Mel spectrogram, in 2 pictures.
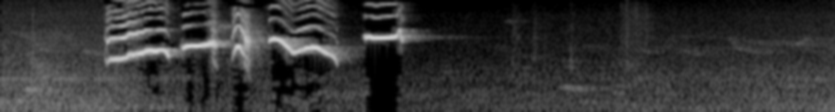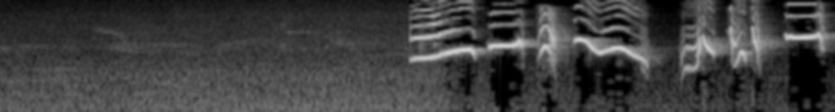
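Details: Wild-caught female oriental magpie-robin singing to stimulate males: two bursts of loud, clear whistled notes, some sliding down and some rising, about a second and a half each, separated by several seconds of quiet rustling background.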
